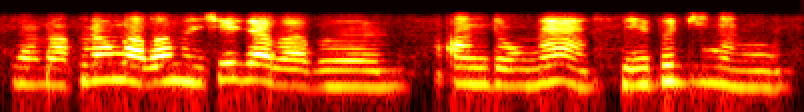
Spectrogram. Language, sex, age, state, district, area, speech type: Bodo, female, 30-45, Assam, Chirang, urban, conversation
